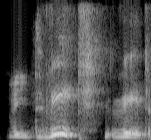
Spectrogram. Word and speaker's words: Vite: Vite, is that how you pronounce it? Vite or Vite? Vite, right. Okay, so I wasn't sure about that. French. Yes, that's why I asked. I assumed it might be French, but then, you know, the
